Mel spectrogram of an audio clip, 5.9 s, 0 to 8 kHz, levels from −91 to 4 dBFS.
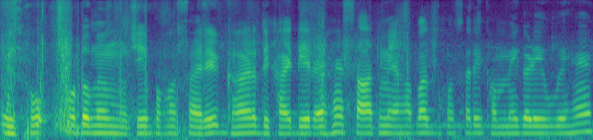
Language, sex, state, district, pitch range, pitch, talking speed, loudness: Hindi, male, Madhya Pradesh, Umaria, 150-160 Hz, 155 Hz, 220 wpm, -17 LUFS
